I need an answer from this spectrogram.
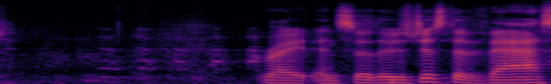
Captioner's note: audience laughing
